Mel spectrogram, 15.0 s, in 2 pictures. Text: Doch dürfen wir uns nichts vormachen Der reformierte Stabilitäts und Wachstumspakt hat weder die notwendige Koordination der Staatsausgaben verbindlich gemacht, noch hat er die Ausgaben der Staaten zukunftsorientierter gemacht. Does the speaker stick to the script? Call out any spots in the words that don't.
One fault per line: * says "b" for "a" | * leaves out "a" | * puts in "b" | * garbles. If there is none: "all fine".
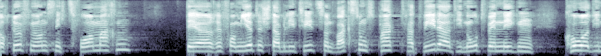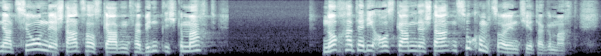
all fine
